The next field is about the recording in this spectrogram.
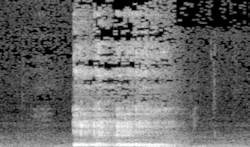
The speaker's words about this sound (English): oh, let me clear my throat.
